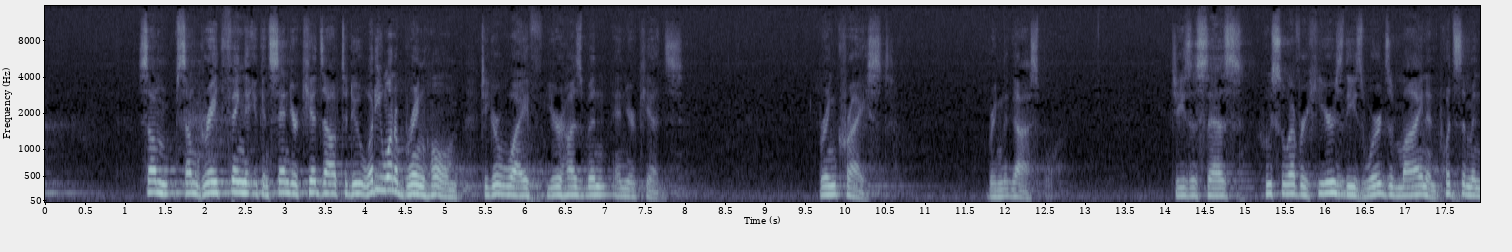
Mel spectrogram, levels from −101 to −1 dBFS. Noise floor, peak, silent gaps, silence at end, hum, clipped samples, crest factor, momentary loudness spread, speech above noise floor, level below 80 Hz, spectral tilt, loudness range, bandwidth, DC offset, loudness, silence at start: -63 dBFS; -16 dBFS; none; 0 s; none; under 0.1%; 18 dB; 14 LU; 30 dB; -68 dBFS; -6 dB/octave; 12 LU; 16 kHz; under 0.1%; -34 LUFS; 0 s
